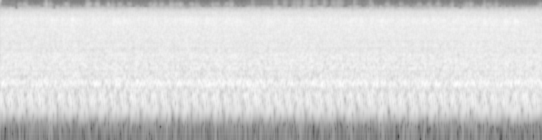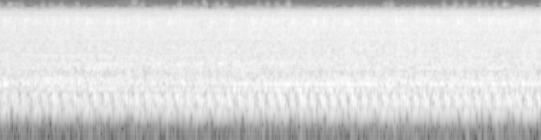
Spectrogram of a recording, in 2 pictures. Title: Washing machine making noise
